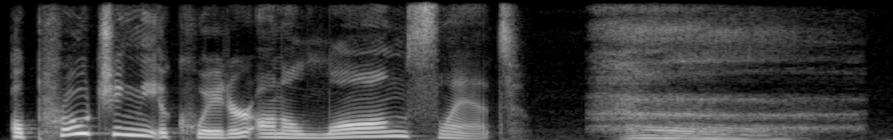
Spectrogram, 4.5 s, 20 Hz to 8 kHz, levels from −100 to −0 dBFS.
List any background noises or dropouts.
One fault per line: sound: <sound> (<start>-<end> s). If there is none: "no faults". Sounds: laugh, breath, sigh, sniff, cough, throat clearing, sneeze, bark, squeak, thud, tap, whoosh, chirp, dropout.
sound: sigh (2.9-4.3 s)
